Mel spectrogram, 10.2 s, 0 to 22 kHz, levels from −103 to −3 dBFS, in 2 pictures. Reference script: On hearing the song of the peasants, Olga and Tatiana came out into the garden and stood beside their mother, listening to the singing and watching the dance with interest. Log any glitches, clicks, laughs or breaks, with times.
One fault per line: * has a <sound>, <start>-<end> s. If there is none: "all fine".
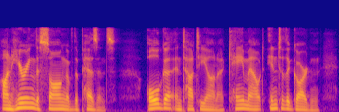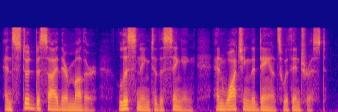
all fine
